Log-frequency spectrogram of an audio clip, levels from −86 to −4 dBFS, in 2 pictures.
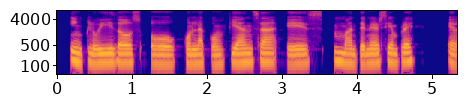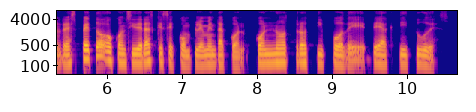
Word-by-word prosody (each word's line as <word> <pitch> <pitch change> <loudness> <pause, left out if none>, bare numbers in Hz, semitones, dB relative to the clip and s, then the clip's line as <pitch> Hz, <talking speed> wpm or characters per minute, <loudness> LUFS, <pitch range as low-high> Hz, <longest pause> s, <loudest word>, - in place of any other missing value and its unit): incluidos 130 -2 +2
o 115 -1 +1
con 120 0 +1
la 120 - +2
confianza, 130 +3 0
es 120 +2 -1
mantener 125 -3 +1
siempre 140 +2 0 0.4
el 120 -5 -1
respeto 120 +2 +3
o 150 -2 +3
consideras 125 +1 +2
que 130 - -5
se - - -4
complementa 115 +1 -1
con 100 -3 -4
con 125 0 +1
otro 130 0 +1
tipo 120 -2 -1
de - - -4
de - - +3
actitudes? 115 0 -4
125 Hz, 125 wpm, -23 LUFS, 115-130 Hz, 0.4 s, respeto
